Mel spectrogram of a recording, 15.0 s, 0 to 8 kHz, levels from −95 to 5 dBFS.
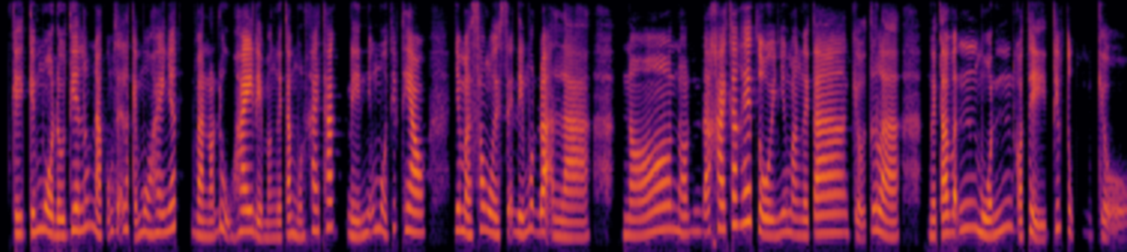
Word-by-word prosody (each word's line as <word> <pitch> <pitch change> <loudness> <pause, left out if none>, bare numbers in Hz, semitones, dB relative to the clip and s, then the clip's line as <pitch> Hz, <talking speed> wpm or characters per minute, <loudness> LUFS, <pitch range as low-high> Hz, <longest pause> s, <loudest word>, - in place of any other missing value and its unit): cái 215 0 0
cái 235 - +2
mùa 260 -4 +1
đầu 200 0 0
tiên 265 +4 +1
lúc 310 +2 -6
nào 205 -7 +2
cũng 245 - -11
sẽ 280 0 -6
là 280 - -4
cái 185 - -2
mùa 230 +1 -5
hay 230 +1 -2
nhất 285 +5 0 0.2
và 210 -4 +1
nó 190 0 -4
đủ 280 +6 -7
hay 255 +1 +7
để 190 -5 +1
mà 175 0 -11
người 180 0 -7
ta 210 +3 +2
muốn 190 -3 -8
khai 260 +5 -2
thác 305 +3 +3
đến 200 -1 -4
những 245 +4 -7
mùa 260 -5 -4
tiếp 295 - -10
theo. 245 -3 +4 0.4
Nhưng 265 -1 0
mà 215 - +3
xong 270 +6 0
rồi 220 -3 0
sẽ 210 - -2
đến 225 +1 -2
một 285 - -3
đoạn 200 -5 +3
là 180 +1 0 0.4
nó 220 +7 0
nó 245 -6 -4 0.2
đã 230 +1 +3
khai 285 0 +6
thác 335 +2 +3
hết 370 +2 +5
rồi, 205 -1 +2
nhưng 235 +4 -7
mà 215 - -1
người 200 -1 -3
ta, 230 +2 +2
kiểu, 165 - -5
tức 260 +8 -5
là 190 -6 +3 0.4
người 195 -1 -3
ta 215 +3 +6
vẫn 280 +6 -1
muốn 230 +5 -2
có 190 - -1
thể 165 -9 0
tiếp 290 - -1
tục, 250 -5 -4 0.3
kiểu, 175 -3 -8
230 Hz, 250 wpm, -25 LUFS, 200-265 Hz, 0.4 s, hay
